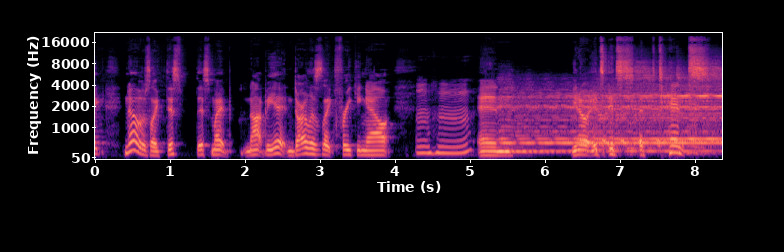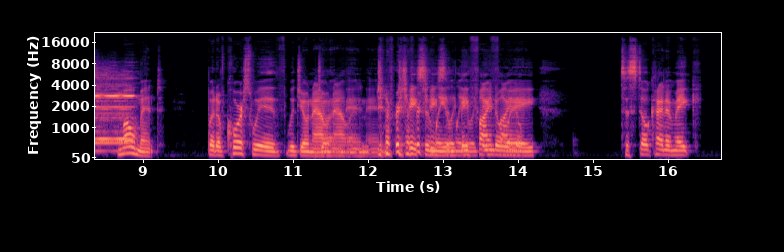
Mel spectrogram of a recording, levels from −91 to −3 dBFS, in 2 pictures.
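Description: A speech recording with two faults. From 5.32 to 9.16 s a feedback howl builds near 3 kHz, pulsing about every 200 ms and peaking level with the speech, as the microphone-to-loudspeaker loop gains on each trip. From 11.31 to 14.07 s there is a doubled audio track, with a dry full-band copy roughly 300 ms behind and about 5 dB quieter, likely from a second, slower capture path mixed in.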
